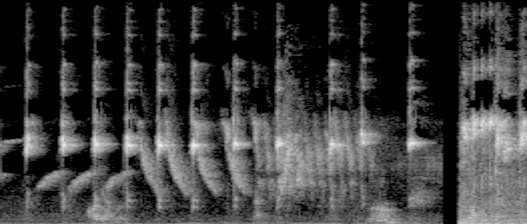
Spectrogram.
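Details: Pet lovebird singing a ngekek run of sharp high chirps about three per second with descending slurred notes between, followed by a loud burst of rough noise at the end.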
